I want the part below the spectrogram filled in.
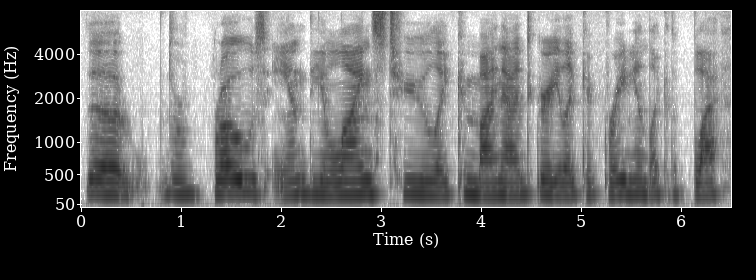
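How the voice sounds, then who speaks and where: A young Dutch woman with a Dutch accent, a native Dutch speaker, talking through a design-software tutorial in a chatty, rambling way, full of fillers and self-corrections. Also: mid-range voice, monotone, slow, smooth. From Netherlands. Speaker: tutorial host. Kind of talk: casual screen-recording tutorial voice-over.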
